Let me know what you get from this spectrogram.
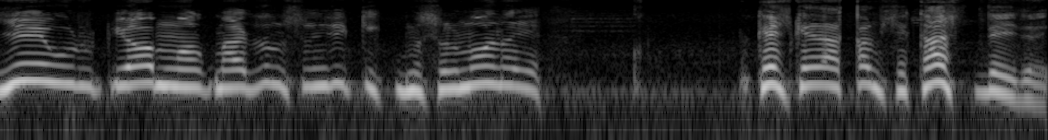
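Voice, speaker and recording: A man speaks at an extremely high pitch, with a dry sound and no echo. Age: 80s. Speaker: senior citizen interviewee. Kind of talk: street interview answer. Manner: impassioned, broken grammar. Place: street. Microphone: handheld.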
